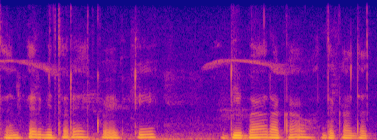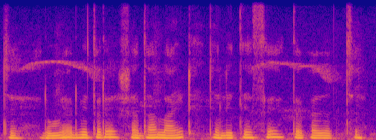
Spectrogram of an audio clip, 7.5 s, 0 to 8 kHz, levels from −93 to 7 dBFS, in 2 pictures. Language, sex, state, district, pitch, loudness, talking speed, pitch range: Bengali, male, Assam, Hailakandi, 145 Hz, -17 LUFS, 110 wpm, 135-160 Hz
